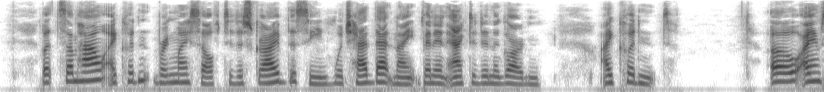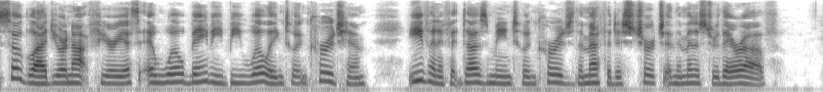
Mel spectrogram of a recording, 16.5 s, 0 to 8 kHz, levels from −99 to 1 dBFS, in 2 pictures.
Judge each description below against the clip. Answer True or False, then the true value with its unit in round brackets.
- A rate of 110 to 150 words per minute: False (190 wpm)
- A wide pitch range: False (2.9 semitones)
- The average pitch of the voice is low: False (200 Hz)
